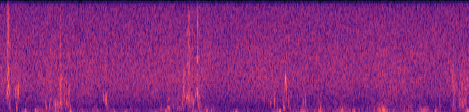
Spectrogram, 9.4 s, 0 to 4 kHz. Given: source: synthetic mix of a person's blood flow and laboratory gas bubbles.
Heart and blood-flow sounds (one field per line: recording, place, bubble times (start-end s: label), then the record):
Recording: Doppler ultrasound of blood flow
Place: subclavian vein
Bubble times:
0.00-0.04 s: bubbles
0.08-0.25 s: bubbles
0.28-0.41 s: bubbles
0.86-1.44 s: bubbles
2.03-2.19 s: bubbles
3.32-4.04 s: bubbles
5.39-5.58 s: bubbles
5.64-5.88 s: bubbles
6.00-6.15 s: bubbles
8.78-8.84 s: bubbles
9.02-9.39 s: bubbles
From the record:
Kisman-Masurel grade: 221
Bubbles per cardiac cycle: several, 3 to 8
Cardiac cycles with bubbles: 10 to 50%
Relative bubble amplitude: barely perceptible (0.100 to 0.250)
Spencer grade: 2 (many but less than half of the cardiac periods contain bubble signals, singularly or in groups)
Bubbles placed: anywhere in the cardiac cycle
